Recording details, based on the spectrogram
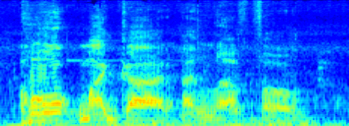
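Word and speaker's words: phở: Oh my god, I love pho. It's pronounced pho, and yeah, it's delicious.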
